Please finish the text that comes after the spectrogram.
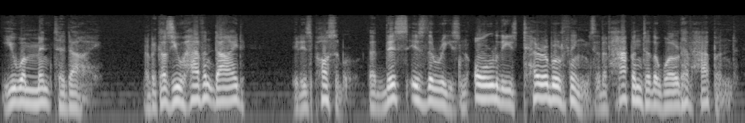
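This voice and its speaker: A man voicing a stern, patient male mage who explains things gravely and earnestly in a storybook reading. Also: lowish voice, darkish tone, no echo. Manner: measured, serious, explanatory.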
